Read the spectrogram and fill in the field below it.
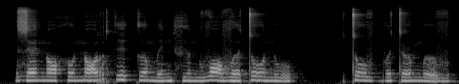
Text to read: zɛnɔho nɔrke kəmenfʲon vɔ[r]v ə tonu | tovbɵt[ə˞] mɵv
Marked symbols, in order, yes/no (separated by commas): no, yes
